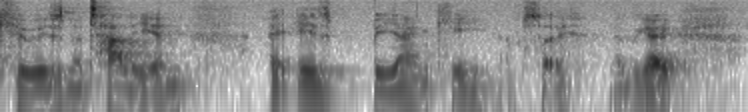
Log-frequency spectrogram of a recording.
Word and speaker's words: Bianchi: of that bike who is an Italian is Bianchi I'm sorry there we go and pivot Cycles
